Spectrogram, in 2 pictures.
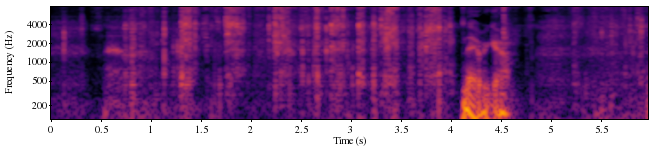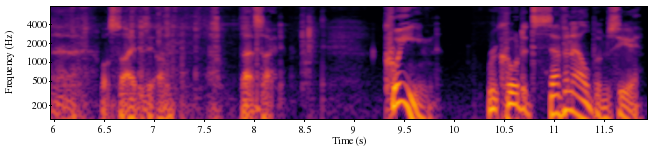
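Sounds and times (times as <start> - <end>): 
envelope being opened: 0.0 - 7.8
speech: 4.1 - 4.7, 6.4 - 8.3, 9.4 - 11.9.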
